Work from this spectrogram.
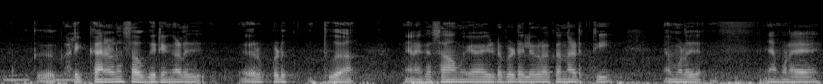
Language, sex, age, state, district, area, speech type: Malayalam, male, 30-45, Kerala, Malappuram, rural, spontaneous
